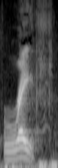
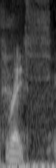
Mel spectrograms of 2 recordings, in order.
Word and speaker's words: Wraith: Wraith. – Ah, Wraith.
